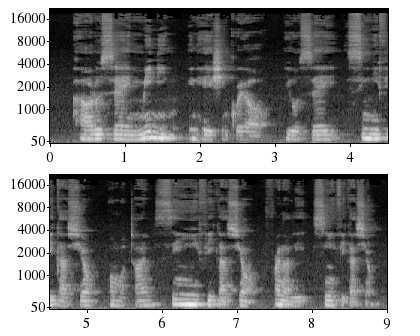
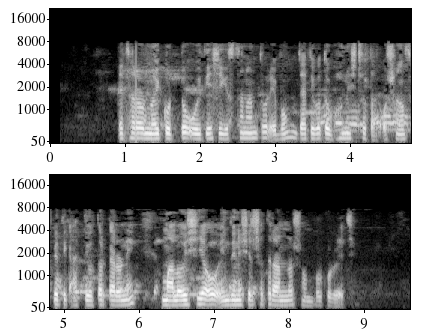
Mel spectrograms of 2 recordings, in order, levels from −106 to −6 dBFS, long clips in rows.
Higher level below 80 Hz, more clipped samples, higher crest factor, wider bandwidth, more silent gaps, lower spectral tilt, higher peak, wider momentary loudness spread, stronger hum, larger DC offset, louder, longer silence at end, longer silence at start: about the same, -56 dBFS vs -56 dBFS; neither; about the same, 18 dB vs 16 dB; first, 19 kHz vs 8 kHz; neither; about the same, -6 dB/octave vs -5 dB/octave; second, -10 dBFS vs -2 dBFS; about the same, 13 LU vs 14 LU; neither; neither; second, -28 LUFS vs -18 LUFS; second, 0.1 s vs 0.8 s; second, 0.3 s vs 0.9 s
